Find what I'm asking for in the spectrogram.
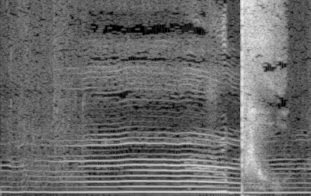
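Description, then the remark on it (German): A voice imitates a mosquito with a steady, nasal buzzing hum held for over two seconds, then a sharp smacking burst cuts in while the drone briefly carries on. “Ich selber war jahrelang, habe die Mücke synchronisiert für Zoo-Shows und auch für Hollywood-Filme.”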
